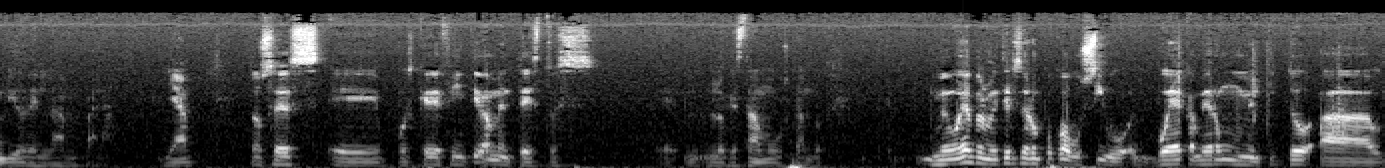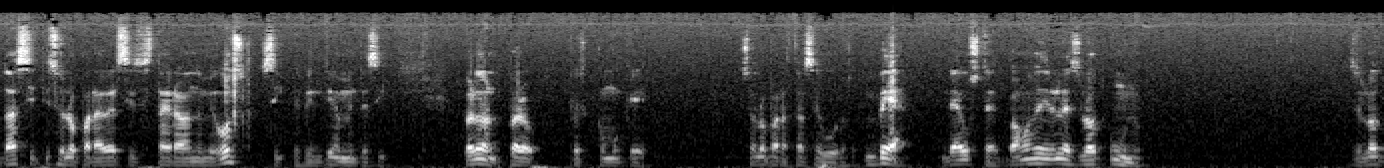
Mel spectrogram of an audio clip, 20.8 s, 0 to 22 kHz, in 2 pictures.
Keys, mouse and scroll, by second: 9.2 alt+Tab, 12.0 alt+Tab, 17.3 click, 18.6 click, 19.7 click.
